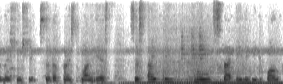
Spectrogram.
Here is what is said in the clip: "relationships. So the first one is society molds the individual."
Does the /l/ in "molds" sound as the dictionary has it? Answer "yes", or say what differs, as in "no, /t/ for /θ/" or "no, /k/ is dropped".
no, /l/ is dropped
